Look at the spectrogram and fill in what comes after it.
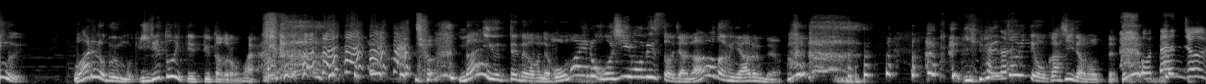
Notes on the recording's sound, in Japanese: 本番組はリモート収録です。収録時環境の影響により、聴き取り辛い部分があります。途中で色々とノイズ等入りますが、収録時のものです。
